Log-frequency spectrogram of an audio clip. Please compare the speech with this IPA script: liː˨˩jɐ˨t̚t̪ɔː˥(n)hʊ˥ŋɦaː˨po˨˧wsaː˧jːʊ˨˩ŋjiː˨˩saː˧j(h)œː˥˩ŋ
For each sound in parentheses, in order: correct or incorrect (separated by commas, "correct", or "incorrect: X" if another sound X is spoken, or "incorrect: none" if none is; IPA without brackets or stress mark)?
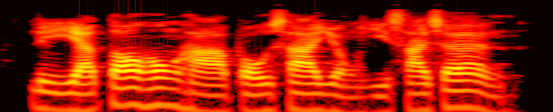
incorrect: ŋ, incorrect: s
